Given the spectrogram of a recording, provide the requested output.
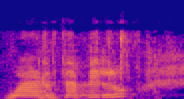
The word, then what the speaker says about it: guárdamelo: La sílaba tónica está una antes de la antepenúltima. Esta es última, penúltima, antepenúltima y esta es una antes de la antepenúltima. Por lo tanto, esta es una palabra sobreesdrújula.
